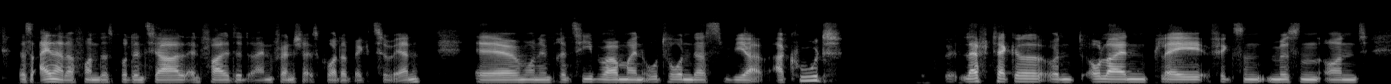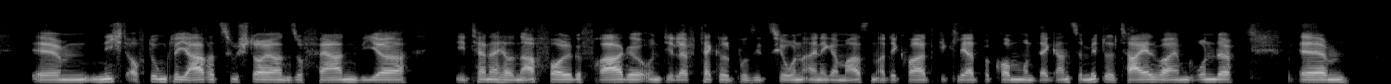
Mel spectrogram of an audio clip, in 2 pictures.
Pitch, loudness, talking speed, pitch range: 110 Hz, -26 LUFS, 125 wpm, 105-115 Hz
